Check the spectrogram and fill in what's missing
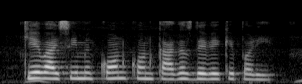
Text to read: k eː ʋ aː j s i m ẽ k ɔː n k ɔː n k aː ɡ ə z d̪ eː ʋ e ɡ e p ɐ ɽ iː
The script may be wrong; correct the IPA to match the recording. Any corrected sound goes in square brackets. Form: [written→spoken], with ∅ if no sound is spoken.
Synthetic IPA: k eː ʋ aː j s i m ẽ k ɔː n k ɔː n k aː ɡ ə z d̪ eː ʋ e [ɡ→k] e p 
